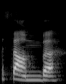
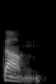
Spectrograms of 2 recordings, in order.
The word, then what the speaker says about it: thumb: Now, what do you notice in the spelling of this? You're going to notice a pattern here. We have M. So do we pronounce the B? No, we do not pronounce the B. So we don't say thumb. No, we say thumb.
